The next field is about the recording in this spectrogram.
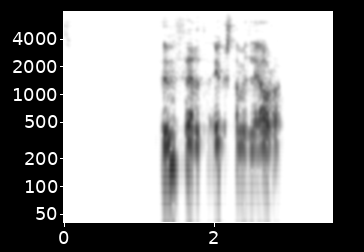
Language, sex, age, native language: Icelandic, male, 40-49, Icelandic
